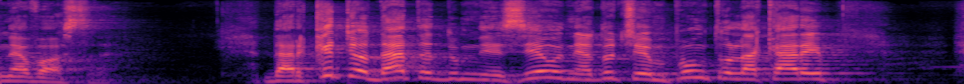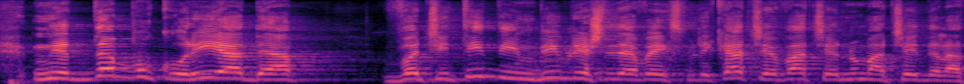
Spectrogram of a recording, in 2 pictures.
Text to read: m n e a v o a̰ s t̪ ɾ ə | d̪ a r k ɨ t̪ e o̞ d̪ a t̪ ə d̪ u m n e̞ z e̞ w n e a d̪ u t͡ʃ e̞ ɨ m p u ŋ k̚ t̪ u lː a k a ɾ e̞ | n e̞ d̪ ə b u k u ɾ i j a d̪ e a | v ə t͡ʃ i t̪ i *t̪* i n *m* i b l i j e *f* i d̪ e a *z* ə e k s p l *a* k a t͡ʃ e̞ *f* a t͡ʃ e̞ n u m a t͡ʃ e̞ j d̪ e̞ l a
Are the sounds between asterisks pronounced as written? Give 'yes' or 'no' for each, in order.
no, no, no, no, no, no

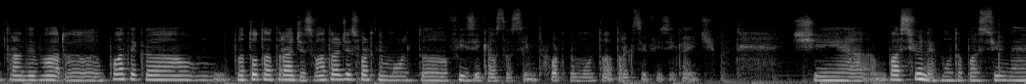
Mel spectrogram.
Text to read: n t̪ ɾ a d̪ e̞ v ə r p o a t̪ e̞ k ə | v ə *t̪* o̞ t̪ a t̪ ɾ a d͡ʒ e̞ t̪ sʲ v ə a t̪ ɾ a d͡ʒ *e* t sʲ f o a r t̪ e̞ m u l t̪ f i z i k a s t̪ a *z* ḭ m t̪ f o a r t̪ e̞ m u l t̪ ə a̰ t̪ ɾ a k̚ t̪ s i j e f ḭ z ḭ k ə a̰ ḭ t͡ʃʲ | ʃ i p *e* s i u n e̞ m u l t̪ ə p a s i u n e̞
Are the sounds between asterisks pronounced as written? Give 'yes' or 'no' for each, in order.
yes, yes, no, no

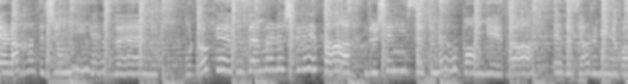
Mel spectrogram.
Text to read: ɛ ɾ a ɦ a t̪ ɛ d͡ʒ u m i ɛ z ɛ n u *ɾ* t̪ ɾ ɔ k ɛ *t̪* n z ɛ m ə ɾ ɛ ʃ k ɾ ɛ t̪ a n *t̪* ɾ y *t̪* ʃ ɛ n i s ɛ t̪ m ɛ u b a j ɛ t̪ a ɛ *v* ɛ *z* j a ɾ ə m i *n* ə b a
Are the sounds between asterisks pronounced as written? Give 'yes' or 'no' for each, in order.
yes, yes, no, no, no, yes, yes

